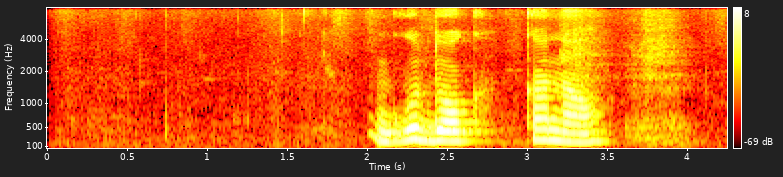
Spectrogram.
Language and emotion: Russian, neutral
